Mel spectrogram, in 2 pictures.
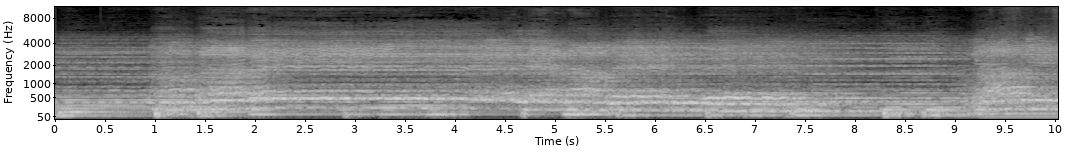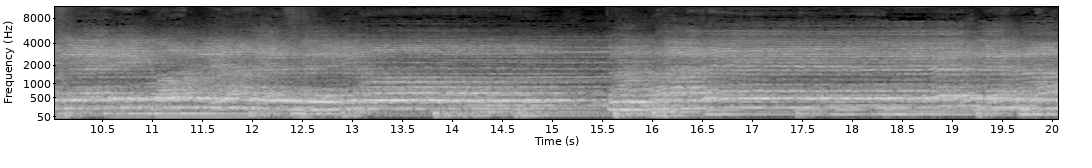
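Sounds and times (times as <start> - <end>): sustained accompanying chords: 0.0 - 20.0
man singing slow melody: 1.0 - 7.8, 10.9 - 20.0.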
